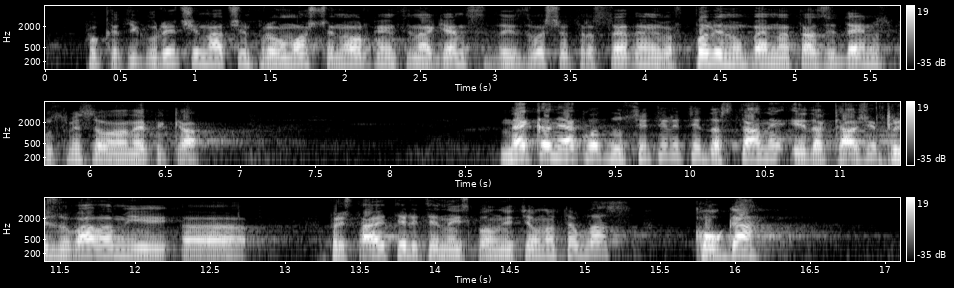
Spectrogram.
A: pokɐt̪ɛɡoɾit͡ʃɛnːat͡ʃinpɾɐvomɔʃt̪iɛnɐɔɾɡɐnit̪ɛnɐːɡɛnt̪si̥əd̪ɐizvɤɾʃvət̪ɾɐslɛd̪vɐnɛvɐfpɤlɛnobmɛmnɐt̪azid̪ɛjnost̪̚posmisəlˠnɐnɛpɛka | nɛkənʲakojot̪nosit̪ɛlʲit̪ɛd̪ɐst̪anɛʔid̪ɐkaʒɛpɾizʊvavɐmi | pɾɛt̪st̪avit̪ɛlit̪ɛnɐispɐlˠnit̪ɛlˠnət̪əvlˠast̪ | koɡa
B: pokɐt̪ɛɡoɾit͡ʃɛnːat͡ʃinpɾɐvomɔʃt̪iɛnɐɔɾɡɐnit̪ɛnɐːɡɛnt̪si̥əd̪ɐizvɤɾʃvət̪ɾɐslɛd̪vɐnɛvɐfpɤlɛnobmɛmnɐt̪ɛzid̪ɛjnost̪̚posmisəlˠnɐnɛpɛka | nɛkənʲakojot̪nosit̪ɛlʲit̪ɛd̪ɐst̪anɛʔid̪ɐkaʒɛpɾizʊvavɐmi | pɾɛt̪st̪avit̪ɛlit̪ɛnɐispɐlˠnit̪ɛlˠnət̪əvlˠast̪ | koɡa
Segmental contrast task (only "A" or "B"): A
